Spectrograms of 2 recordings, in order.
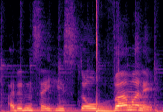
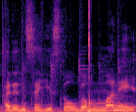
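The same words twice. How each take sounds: First: The stress falls on the word the. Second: The stress falls on the word money. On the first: A different sum of money was taken. "I meant another particular amount of money" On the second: Something other than money was taken. "I said he stole the car"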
